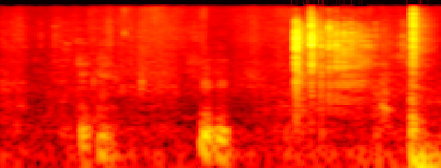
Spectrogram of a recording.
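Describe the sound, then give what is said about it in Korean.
A mouth imitation of the character Maeng-gu picking up pebbles: a handful of short, sharp clicks and clattering taps with soft low thumps, spaced out irregularly, fairly quiet, with no talking. “뭣도 아니고 이거 돌멩이를 줍는 소리예요.”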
